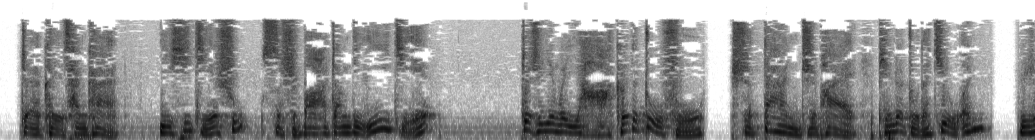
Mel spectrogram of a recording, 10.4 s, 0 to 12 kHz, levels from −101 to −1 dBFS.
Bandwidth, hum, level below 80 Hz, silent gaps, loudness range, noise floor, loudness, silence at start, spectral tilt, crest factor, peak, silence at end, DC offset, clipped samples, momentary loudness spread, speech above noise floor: 8.2 kHz; none; -30 dBFS; none; 1 LU; -43 dBFS; -13 LUFS; 0.2 s; -4.5 dB/octave; 12 dB; 0 dBFS; 0 s; under 0.1%; under 0.1%; 5 LU; 30 dB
